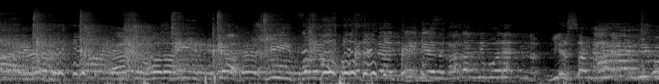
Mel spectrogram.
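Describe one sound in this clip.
A group of people clap their hands in a steady rhythm.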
